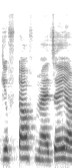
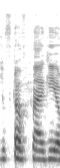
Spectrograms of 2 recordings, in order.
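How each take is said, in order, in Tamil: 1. Magi என்பது மென்மையான j ஒலியுடன் சொல்லப்படுகிறது. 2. Magi என்பது கடினமான g ஒலியுடன் சொல்லப்படுகிறது. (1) "கிஃப்ட் ஆஃப் மெஜை அப்படின்னு சொல்லணும்" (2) "ஸ்கூல் டேஸில் படிக்கும்போது ... எப்படி ப்ரொனவுன்ஸ் பண்ணியிருப்போம்"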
